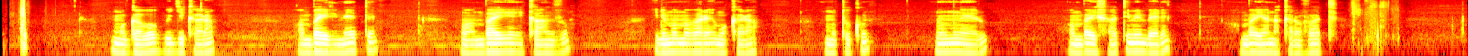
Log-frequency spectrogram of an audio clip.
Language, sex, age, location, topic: Kinyarwanda, male, 18-24, Kigali, government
